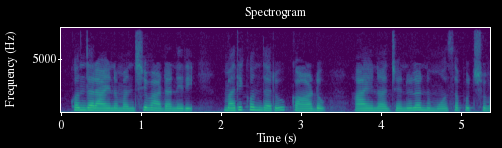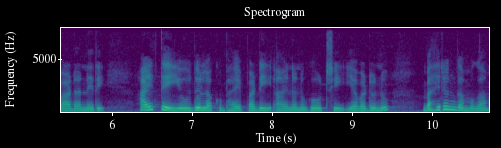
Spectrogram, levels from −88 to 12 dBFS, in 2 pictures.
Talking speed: 85 wpm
